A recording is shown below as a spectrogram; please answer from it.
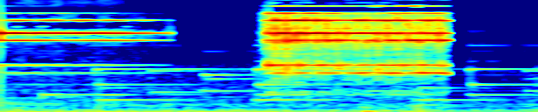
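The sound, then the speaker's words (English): A mobile phone rings while someone is driving, a steady electronic ringtone that swells into a louder, buzzier burst midway before settling back, all over a low rumble. “my apologies for the ringing phone sound, but as I always say, one of the dangers of doing a podcast from your cell phone while driving, you have the danger of someone calling in and interrupting your podcast.”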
